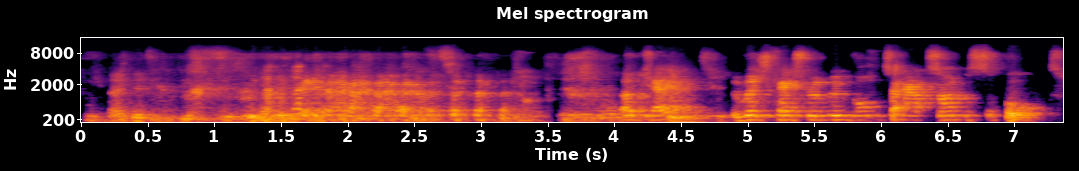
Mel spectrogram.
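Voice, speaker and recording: A man's voice: high voice, monotone, extremely slow. A man chairing a town meeting, stumbling and repeating words when he speaks off the cuff. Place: council meeting room. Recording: roomy hall, voice from far off.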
